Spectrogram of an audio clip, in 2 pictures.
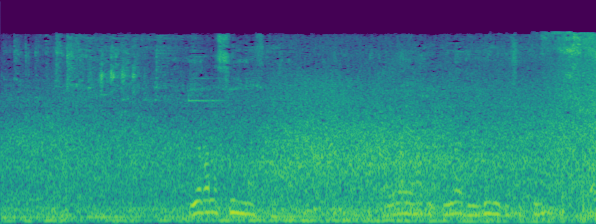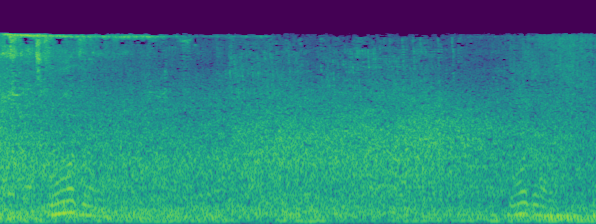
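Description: Traffic roars past on a busy road outdoors.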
